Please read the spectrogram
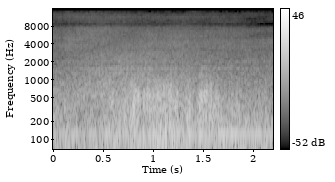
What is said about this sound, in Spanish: Mira, aquí donde estoy paseando, estoy, weón, en lo que se llama el Paseo de las Olas, pero entré, ¿cachai? A la, orilla de la playa, que hay acá, que está justo al lado del puerto. Por lo tanto, a mi derecha ahora tengo el mar,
